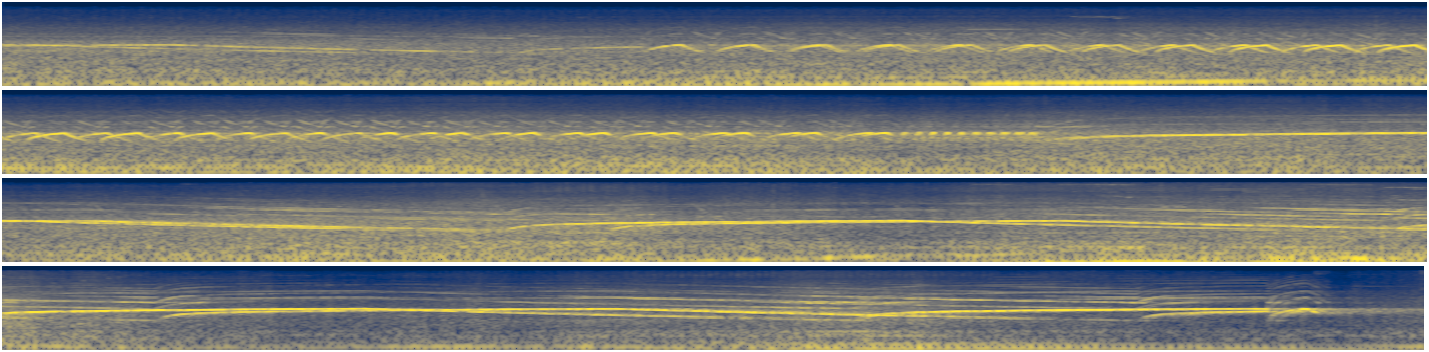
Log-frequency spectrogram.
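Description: Ambulance electronic siren approaching: a wail, then a fast yelp of about four to five sweeps a second, then back to a slow rising and falling wail, with sweeps overlapping in the last several seconds. It cuts off suddenly just before the end.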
